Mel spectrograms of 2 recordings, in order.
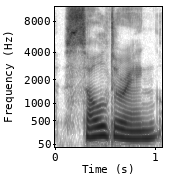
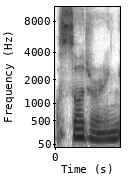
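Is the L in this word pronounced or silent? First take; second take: pronounced; silent. First: The L sound is clearly pronounced. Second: The L sound is left silent.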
